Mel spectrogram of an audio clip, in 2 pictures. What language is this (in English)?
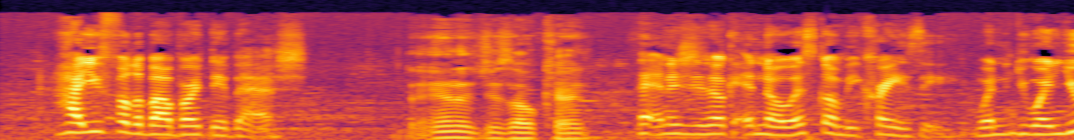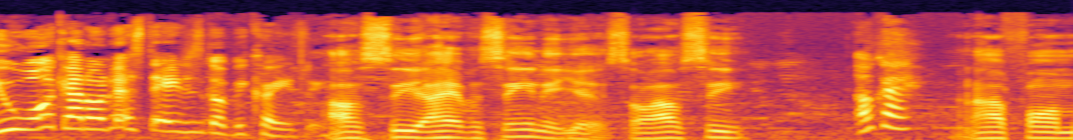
English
